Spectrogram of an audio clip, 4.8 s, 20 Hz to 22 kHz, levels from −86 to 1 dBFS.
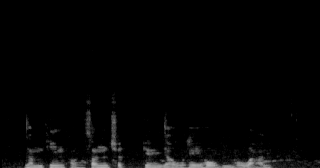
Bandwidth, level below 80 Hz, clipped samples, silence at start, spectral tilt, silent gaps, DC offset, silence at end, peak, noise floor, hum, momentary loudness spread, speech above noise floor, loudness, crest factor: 7.8 kHz; -70 dBFS; under 0.1%; 0.35 s; -8 dB/octave; none; under 0.1%; 0.7 s; -16 dBFS; -71 dBFS; none; 9 LU; 36 dB; -36 LUFS; 18 dB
